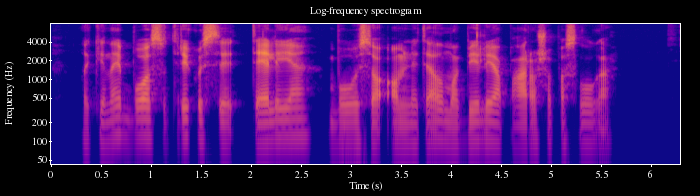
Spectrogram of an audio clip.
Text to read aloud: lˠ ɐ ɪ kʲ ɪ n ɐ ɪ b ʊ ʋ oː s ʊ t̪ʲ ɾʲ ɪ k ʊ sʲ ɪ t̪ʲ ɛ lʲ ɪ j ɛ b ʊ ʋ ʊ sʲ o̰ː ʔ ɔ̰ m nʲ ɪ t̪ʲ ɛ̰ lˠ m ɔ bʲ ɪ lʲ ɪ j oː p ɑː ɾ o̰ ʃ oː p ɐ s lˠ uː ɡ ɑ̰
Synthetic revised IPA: lˠ ɐ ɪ kʲ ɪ n ɐ ɪ b ʊ ʋ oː s ʊ t̪ʲ ɾʲ ɪ k ʊ sʲ ɪ t̪ʲ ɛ lʲ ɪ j ɛ b ʊ ʋ ʊ sʲ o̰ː ʔ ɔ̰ m nʲ ɪ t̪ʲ ɛ̰ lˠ m ɔ bʲ ɪ lʲ ɪ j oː p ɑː ɾ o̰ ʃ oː p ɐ s lˠ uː ɡ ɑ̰

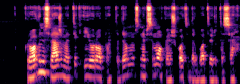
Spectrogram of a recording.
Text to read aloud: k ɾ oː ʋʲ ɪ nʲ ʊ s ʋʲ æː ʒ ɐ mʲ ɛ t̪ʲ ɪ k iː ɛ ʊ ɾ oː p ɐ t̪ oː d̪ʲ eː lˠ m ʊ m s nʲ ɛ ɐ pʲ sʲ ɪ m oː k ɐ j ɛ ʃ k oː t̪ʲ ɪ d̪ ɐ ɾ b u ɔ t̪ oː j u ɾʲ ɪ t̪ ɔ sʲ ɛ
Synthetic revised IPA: k ɾ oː ʋʲ ɪ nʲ ʊ s ʋʲ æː ʒ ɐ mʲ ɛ t̪ʲ ɪ k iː ɛ ʊ ɾ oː p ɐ t̪ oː d̪ʲ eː lˠ m ʊ m s nʲ ɛ ɐ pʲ sʲ ɪ m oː k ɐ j ɛ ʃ k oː t̪ʲ ɪ d̪ ɐ ɾ b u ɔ t̪ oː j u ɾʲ ɪ t̪ ɔ sʲ ɛ

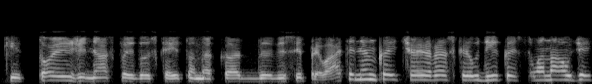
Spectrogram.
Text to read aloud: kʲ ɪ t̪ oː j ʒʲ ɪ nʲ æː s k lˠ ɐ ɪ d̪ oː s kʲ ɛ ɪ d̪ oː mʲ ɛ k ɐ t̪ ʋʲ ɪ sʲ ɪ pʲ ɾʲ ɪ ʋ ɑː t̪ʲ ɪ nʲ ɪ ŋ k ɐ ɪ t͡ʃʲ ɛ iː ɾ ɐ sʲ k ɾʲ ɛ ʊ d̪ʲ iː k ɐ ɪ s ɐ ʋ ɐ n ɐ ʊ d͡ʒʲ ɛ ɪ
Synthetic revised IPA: kʲ ɪ t̪ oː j ʒʲ ɪ nʲ æː s k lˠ ɐ ɪ d̪ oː s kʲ ɛ ɪ t̪ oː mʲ ɛ k ɐ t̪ ʋʲ ɪ sʲ ɪ pʲ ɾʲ ɪ ʋ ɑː t̪ʲ ɪ nʲ ɪ ŋ k ɐ ɪ t͡ʃʲ ɛ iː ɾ ɐ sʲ k ɾʲ ɛ ʊ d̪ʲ iː k ɐ ɪ s ɐ ʋ ɐ n ɐ ʊ d͡ʒʲ ɛ ɪ

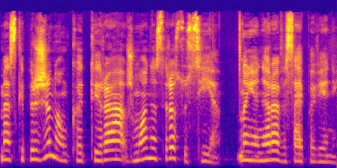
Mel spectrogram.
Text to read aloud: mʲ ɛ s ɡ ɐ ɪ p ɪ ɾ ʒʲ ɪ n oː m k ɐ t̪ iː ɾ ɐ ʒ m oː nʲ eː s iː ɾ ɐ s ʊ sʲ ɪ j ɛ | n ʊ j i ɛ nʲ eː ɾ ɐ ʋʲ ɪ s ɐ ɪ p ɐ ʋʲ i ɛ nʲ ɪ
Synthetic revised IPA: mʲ ɛ s k ɐ ɪ p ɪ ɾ ʒʲ ɪ n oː m k ɐ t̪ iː ɾ ɐ ʒ m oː nʲ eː s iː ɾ ɐ s ʊ sʲ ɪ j ɛ | n ʊ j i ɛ nʲ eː ɾ ɐ ʋʲ ɪ s ɐ ɪ p ɐ ʋʲ i ɛ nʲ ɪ

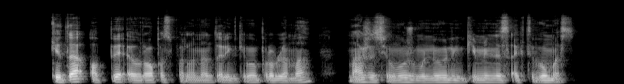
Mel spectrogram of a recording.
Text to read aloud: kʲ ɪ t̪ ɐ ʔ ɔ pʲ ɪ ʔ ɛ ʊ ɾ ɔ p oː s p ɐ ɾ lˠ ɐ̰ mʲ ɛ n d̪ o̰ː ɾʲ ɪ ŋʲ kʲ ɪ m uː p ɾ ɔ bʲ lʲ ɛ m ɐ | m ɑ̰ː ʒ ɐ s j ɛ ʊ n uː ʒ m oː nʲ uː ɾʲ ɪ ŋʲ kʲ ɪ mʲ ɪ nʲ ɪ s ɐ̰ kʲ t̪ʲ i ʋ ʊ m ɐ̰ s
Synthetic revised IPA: kʲ ɪ t̪ ɐ ʔ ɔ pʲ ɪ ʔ ɛ ʊ ɾ ɔ p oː s p ɐ ɾ lˠ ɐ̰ mʲ ɛ n t̪ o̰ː ɾʲ ɪ ŋʲ kʲ ɪ m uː p ɾ ɔ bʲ lʲ ɛ m ɐ | m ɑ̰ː ʒ ɐ s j ɛ ʊ n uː ʒ m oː nʲ uː ɾʲ ɪ ŋʲ kʲ ɪ mʲ ɪ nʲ ɪ s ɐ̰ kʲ t̪ʲ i ʋ ʊ m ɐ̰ s

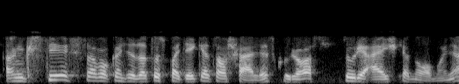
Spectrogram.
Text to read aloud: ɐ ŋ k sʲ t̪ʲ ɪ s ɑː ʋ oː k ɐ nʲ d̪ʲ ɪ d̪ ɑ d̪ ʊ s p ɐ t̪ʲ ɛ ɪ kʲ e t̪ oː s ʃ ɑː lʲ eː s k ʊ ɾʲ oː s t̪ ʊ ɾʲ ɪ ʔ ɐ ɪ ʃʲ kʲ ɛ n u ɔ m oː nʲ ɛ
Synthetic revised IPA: ɐ ŋ k sʲ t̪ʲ ɪ s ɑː ʋ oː k ɐ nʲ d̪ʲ ɪ d̪ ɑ t̪ ʊ s p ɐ t̪ʲ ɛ ɪ kʲ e t̪ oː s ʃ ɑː lʲ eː s k ʊ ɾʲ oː s t̪ ʊ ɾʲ ɪ ʔ ɐ ɪ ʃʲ kʲ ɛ n u ɔ m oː nʲ ɛ

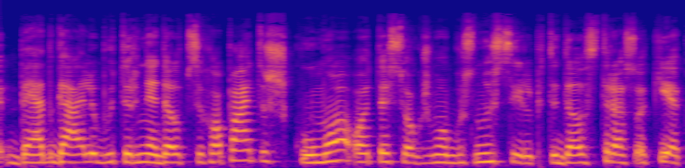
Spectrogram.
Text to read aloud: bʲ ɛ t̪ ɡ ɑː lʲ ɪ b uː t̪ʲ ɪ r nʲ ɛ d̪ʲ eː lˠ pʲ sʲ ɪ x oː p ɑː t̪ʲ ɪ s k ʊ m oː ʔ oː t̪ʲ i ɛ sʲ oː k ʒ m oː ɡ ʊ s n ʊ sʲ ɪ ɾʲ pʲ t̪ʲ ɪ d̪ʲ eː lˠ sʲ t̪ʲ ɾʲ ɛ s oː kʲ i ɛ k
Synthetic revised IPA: bʲ ɛ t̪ ɡ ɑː lʲ ɪ b uː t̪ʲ ɪ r nʲ ɛ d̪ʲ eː lˠ pʲ sʲ ɪ x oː p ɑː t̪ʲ ɪ ʃ k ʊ m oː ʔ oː t̪ʲ i ɛ sʲ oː k ʒ m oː ɡ ʊ s n ʊ sʲ ɪ lʲ pʲ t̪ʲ ɪ d̪ʲ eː lˠ sʲ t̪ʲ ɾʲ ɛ s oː kʲ i ɛ k

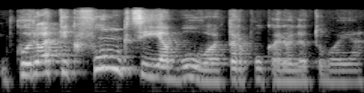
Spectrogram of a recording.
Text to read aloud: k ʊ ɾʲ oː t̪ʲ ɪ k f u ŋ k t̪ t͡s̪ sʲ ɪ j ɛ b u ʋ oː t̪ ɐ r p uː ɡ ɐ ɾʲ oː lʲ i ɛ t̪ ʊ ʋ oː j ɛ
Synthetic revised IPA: k ʊ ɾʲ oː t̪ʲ ɪ k f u ŋ k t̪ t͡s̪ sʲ ɪ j ɛ b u ʋ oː t̪ ɐ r p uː k ɐ ɾʲ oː lʲ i ɛ t̪ ʊ ʋ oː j ɛ

